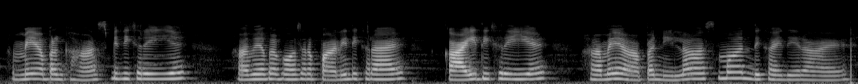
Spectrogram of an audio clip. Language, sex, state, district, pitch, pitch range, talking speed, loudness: Hindi, female, Chhattisgarh, Bastar, 240 Hz, 225-255 Hz, 210 wpm, -22 LUFS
